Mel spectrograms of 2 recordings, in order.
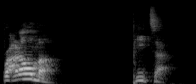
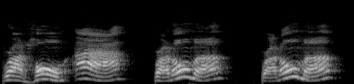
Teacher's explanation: we drop the H and Link it on with the T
